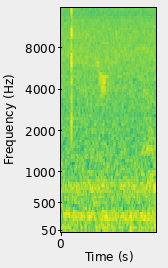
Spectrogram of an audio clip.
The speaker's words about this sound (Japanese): 今昼間で外の気温が30度なのでエアコンつけてるんですけどとかエアコンの音が入ってたら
